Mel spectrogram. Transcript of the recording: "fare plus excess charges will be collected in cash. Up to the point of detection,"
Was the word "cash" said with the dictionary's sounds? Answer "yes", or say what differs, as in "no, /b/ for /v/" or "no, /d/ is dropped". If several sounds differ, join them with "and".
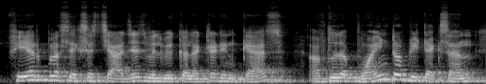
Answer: no, /s/ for /ʃ/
